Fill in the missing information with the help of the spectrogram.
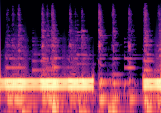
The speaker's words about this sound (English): She'd waited all day to hear this sound, the dial tone connecting to home, and the voice on the other end saying, "Todo va a salir bien, mija. Everything will be okay."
